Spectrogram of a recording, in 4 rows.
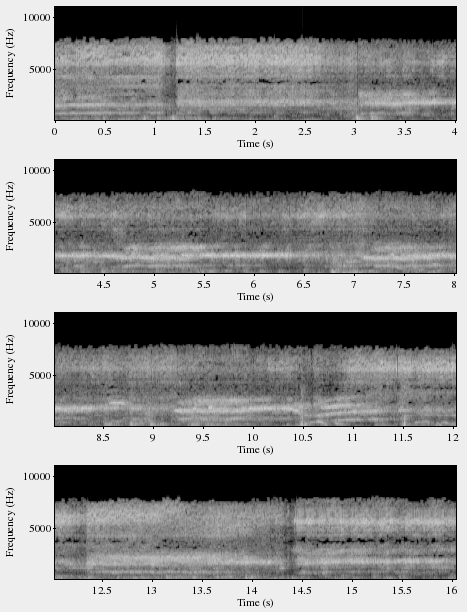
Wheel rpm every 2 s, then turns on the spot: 200, 230, 220, 220, 230, 210, 220, 230.
none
